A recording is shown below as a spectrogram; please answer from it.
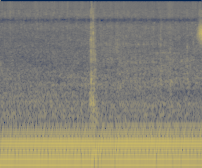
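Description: A rental Jeep's engine runs after its starter was tapped with a wrench, a loud, close, steady low rumble with no talk.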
